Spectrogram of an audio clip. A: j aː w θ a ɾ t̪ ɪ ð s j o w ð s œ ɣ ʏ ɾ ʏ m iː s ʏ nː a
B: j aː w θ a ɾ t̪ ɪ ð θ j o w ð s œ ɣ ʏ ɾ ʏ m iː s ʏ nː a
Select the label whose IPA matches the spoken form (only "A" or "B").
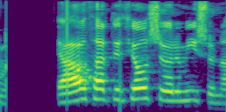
B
